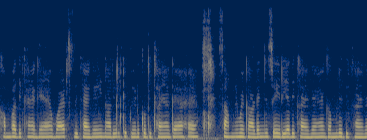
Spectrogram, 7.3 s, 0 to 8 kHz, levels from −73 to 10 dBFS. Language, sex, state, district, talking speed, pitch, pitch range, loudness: Hindi, female, Bihar, Patna, 210 wpm, 205 Hz, 200-210 Hz, -16 LUFS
